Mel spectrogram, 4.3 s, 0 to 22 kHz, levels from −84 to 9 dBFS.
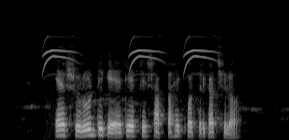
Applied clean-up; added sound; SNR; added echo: none; Animal; 13 dB; none.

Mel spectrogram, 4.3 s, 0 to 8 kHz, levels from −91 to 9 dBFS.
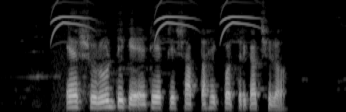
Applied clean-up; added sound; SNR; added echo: classical method spectral subtraction.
